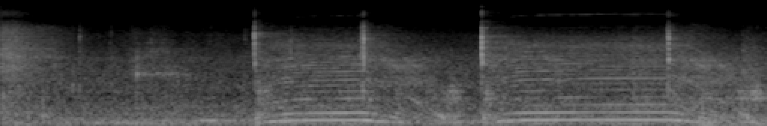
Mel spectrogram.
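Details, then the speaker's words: Ford Fiesta being revived, fuel pump tested with no fuel in it: two short bursts of low electric buzz, each rising briefly then holding steady; pump running dry doesn't sound good, owner suspects the fuel pump is finished and plans to replace it. "Well, there's no fuel in it, but you can definitely hear it buzzing [Music] over. Although, it don't sound good there. Now, I think the fuel pumps just had it."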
